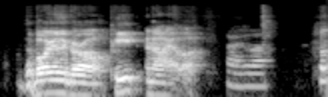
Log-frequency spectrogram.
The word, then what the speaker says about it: Isla: Isla. But like, what do you name? Like, I really like the name Isla, but like, what is the middle name? And everyone is gonna call her Islay.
